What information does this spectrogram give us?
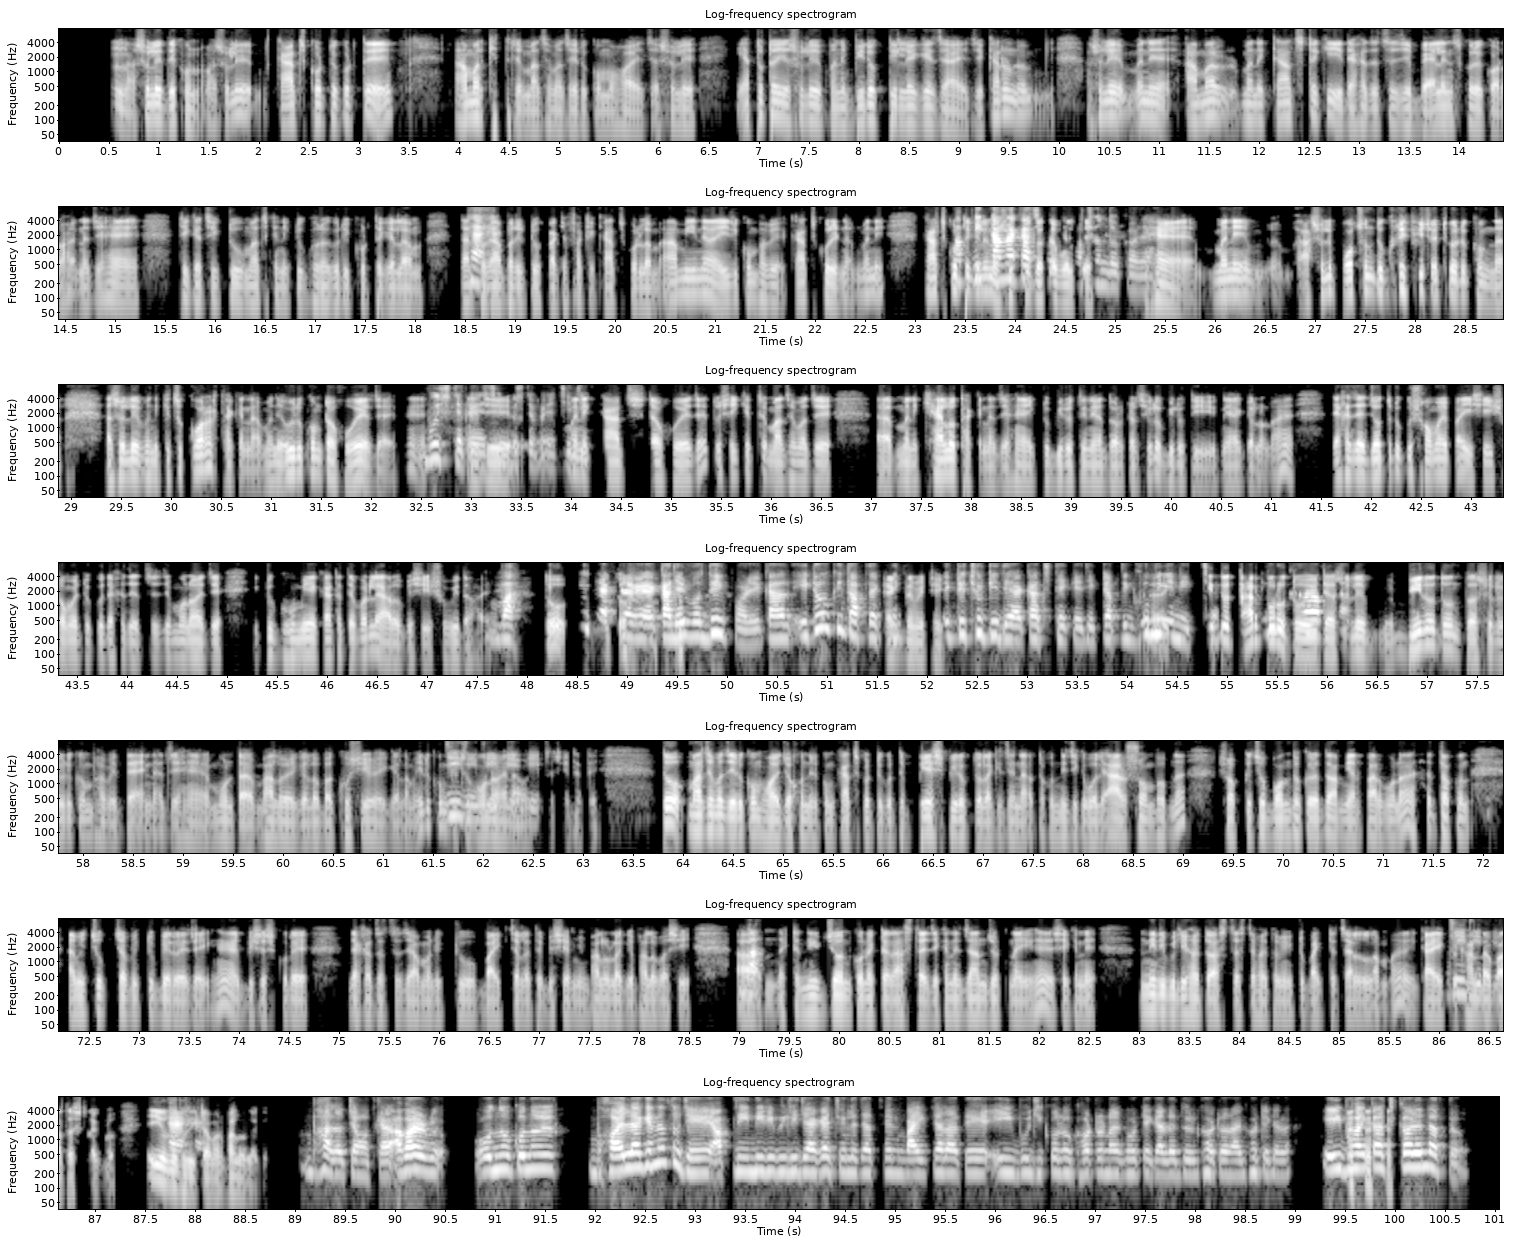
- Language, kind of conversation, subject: Bengali, podcast, টু-ডু লিস্ট কীভাবে গুছিয়ে রাখেন?
- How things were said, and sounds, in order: tongue click; lip smack; tapping; laughing while speaking: "করি বিষয়টা ওইরকম না"; laugh; chuckle; "হয়ে" said as "ওয়ে"; other noise; "চালালাম" said as "চাললাম"; tongue click; lip smack; laugh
